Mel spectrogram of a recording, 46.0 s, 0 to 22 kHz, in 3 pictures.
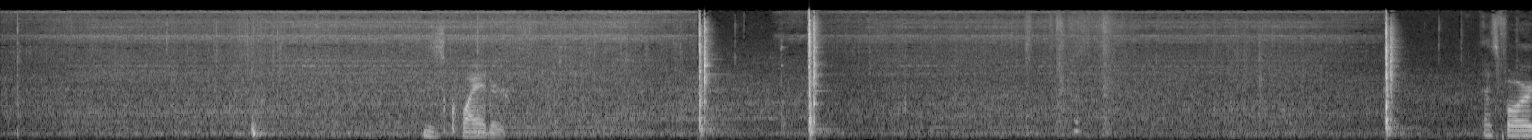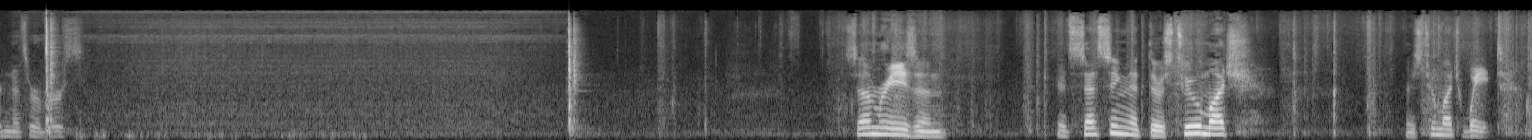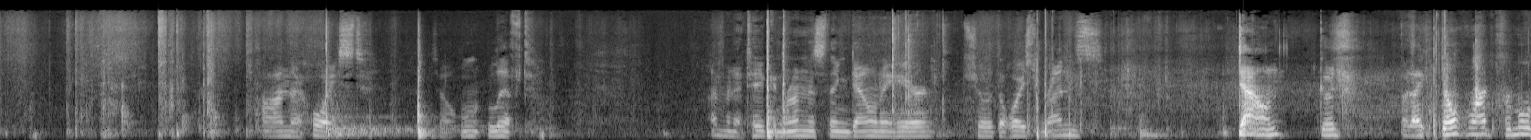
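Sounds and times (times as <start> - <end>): crane motor whirring: 0.0 - 14.0, 15.2 - 21.1.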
